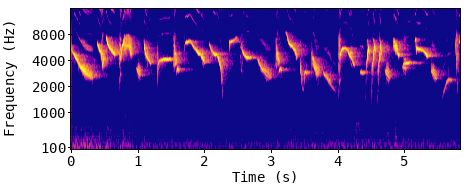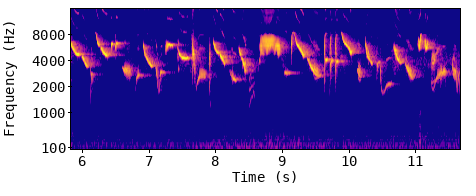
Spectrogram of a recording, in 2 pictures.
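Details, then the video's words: A black-throated canary delivers nearly twelve seconds of unbroken, high, tumbling song: quick falling whistles mixed with buzzy rattles and chips, barely pausing throughout. "burung blektroat memang keren ....suaranya"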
